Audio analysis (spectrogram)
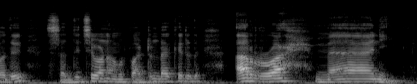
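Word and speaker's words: الرحمن: അർ-റഹ്മാനി, മാനി, മനിയല്ല മാനി.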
